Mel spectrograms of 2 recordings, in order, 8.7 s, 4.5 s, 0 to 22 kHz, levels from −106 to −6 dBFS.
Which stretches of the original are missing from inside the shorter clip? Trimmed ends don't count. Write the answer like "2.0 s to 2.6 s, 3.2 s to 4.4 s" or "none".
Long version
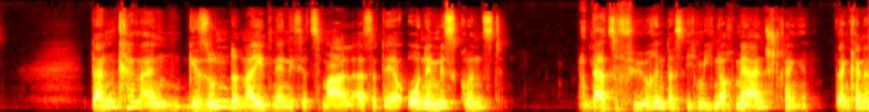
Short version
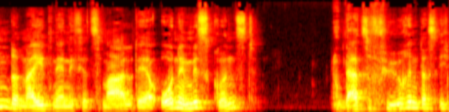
3.5 s to 3.8 s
